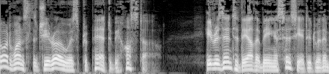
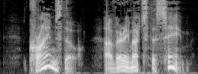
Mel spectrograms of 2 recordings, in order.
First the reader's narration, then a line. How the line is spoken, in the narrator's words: remarked Poirot gently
